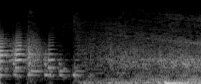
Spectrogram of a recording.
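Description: Electronic dance music in a DJ mix. The kick drum drops out at the start, and a low bass line comes back in under a second later. The kick returns near the end, as in a breakdown or a change of track.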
